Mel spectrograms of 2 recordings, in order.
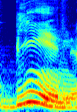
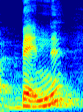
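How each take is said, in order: First: The word is said in its full form. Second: The word is said in a reduced form.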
